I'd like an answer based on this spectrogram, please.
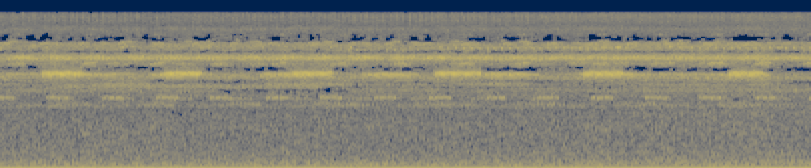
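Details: Crickets sing through a calm evening in a park: a sustained high metallic trill, with louder chirp pulses swelling and fading in a loose rhythm near once a second, faint low hum beneath.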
